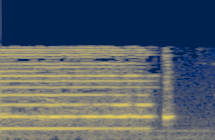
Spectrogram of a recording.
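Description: A football radio commentator's long, drawn-out goal shout: one steady held vowel at a high pitch, cut off about a second and a half in.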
